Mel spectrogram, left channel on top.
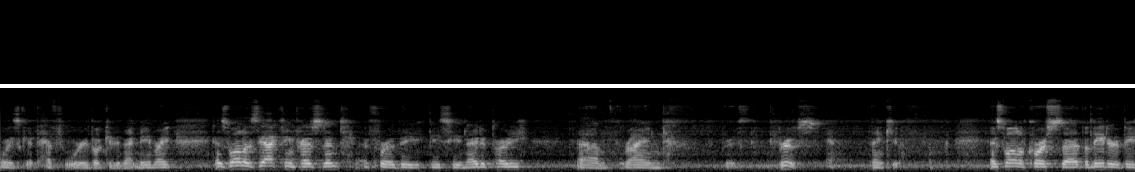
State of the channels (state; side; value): silent; left; 60 dB below the other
